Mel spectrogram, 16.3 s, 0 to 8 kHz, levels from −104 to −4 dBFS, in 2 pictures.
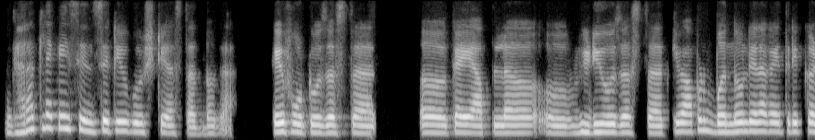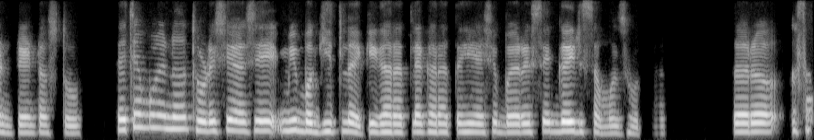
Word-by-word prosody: घरातल्या 240 +9 -2
काही 260 -1 +1
सेन्सिटिव्ह 205 -3 +1
गोष्टी 180 -2 -2
असतात 160 -3 -4
बघा, 155 -1 -8 0.4
काही 185 +1 +6
फोटोज 170 -3 0
असतात, 165 -2 -1 0.5
अ, 170 - 0 0.3
काही 170 -1 +5
आपलं 165 +1 0
अ, 170 - -3 0.3
व्हिडिओज 175 -1 +2
असतात 160 -2 -2
किंवा 190 0 +2
आपण 205 0 -2
बनवलेला 195 +2 +2
काहीतरी 190 0 -1
कंटेंट 170 -2 -2
असतो. 160 -2 -5 0.4
त्याच्यामुळे 275 +4 +1
ना, 250 -1 +2
थोडेसे 205 0 +2
असे 205 +1 +2
मी 215 - +3
बघितलंय, 190 0 +1
की 185 -1 +1
घरातल्या 180 0 +1
घरातही 180 0 -2
असे 175 +2 -5
बरेचसे 180 +2 +1
गैरसमज 185 -6 +2
होतात. 150 +1 -14 0.7
तर 185 0 +4
अ, - - +1 0.3
असा 220 - -9
185 Hz, 135 wpm, -22 LUFS, 170-195 Hz, 0.7 s, काही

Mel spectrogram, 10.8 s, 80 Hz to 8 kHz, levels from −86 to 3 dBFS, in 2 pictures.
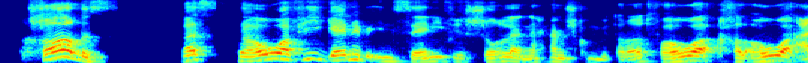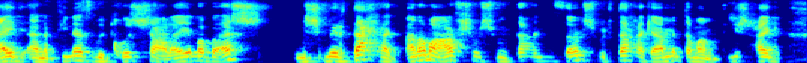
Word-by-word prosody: خالص. - - +4 0.4
بس 190 +1 0
هو 205 +8 +6
فيه 215 +1 -7
جانب 190 +3 +1
إنساني 135 +1 -5
في 140 -4 -15
الشغل 125 +4 -5
إن 115 -3 -4
إحنا 125 +3 -9
مش 120 0 -7
كومبيوترات 105 +4 -6
فهو 130 +8 +5
خلا - - -3
هو 170 +3 +5
عادي. 155 -2 +1
أنا 130 -2 -1
فيه 150 +6 -11
ناس 170 0 -1
بتخُش 155 +4 -6
عليّا - - 0
ما - - -1
أبقاش - - -3
مش 130 +3 -5
مرتاح 155 +6 +2
لك. - - -4
أنا 185 - +3
ما 180 - +4
أعرفش 170 -1 -1
مش 145 -2 -9
مرتاح 155 +4 -10
لك، 145 - -15
بس 145 +1 -9
أنا 165 - 0
مش 175 -2 -10
مرتاح 175 -3 -4
لك 145 - -5
يا 130 - +2
عم 145 - -1
أنت 165 - -7
ما 130 -3 -2
عملتليش 125 +7 -11
حاجة. 150 0 -2
150 Hz, 240 wpm, -24 LUFS, 130-170 Hz, 0.4 s, هو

